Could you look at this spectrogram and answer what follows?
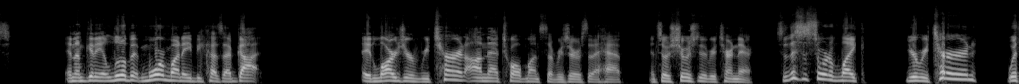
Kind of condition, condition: setting, live audience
